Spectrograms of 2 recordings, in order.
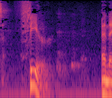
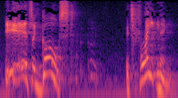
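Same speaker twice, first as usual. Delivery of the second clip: high, slow mock terror; hammed-up frightened moan; slow spooked gasp; 10 semitones higher than usual. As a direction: stretch it out in comic fear. Boss says don't take coat off.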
